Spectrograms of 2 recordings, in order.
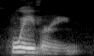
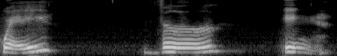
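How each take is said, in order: First: Said in the usual way. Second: "Quay, ver, ing" split into separate slow syllables; sounded out by syllable. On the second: Shown as a demonstration. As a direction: break "quavering" into three spoken chunks. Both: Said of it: "let's see if I can sound that out".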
